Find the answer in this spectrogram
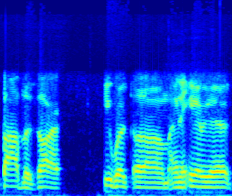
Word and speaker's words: Bob Lazar: He pronounced his name wrong, but it's Bob Lazar.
